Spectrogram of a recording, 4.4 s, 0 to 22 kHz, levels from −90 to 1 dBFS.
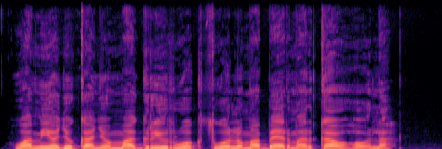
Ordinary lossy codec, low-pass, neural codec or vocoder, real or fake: none; none; none; real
